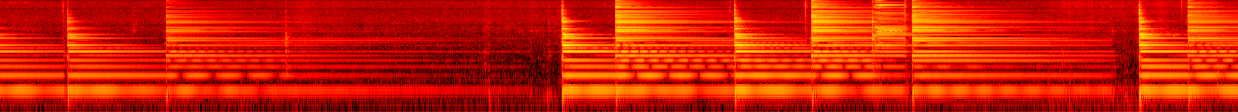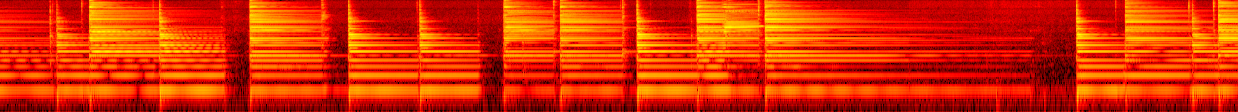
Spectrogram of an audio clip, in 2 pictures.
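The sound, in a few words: guitar string being tuned, high E string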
